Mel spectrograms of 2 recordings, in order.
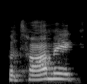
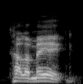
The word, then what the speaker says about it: Ptolemaic: Like, so Potomac Kingdom, that will be around 305 BC to hold on.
